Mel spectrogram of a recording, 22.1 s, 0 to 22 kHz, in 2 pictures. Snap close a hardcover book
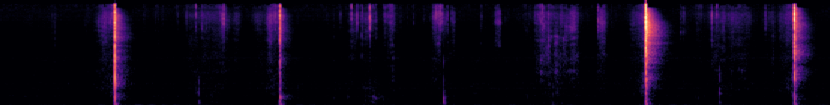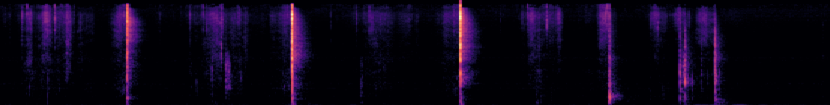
1.4s 1.8s, 8.6s 8.9s, 10.5s 12.0s, 12.6s 13.0s, 14.9s 15.2s, 17.1s 17.4s

